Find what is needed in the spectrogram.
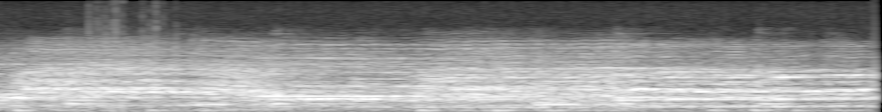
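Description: Capoeira angola chorus: a group of voices singing the call-and-response of the roda together, with the roda's berimbaus and percussion underneath.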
